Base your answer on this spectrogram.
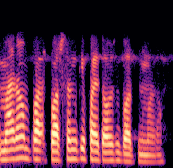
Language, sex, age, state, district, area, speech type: Telugu, male, 30-45, Andhra Pradesh, Vizianagaram, urban, conversation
